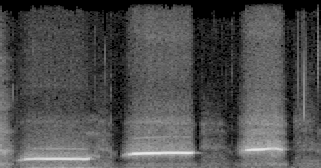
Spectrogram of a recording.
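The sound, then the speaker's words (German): Someone whistles three clear notes of a radio play theme melody, each held for about half a second to a second, stepping upward in pitch with short pauses between them, fairly loud with no talking. “Diese, also versucht es nachzupfeifen. Ja, diese Melodie, die nie ich aufhört.”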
